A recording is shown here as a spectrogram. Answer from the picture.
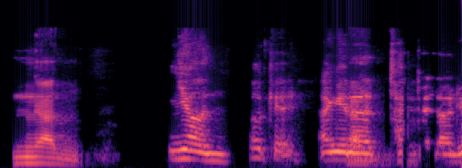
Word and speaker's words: Ngan: I don't know how to pronounce that. Ngan, is it? Ngan? Negan? N-G-A-N. Ngan. Ngan? How do you pronounce that in Yeah. Vietnamese? That's my name. You should say Ngan. Nhan.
